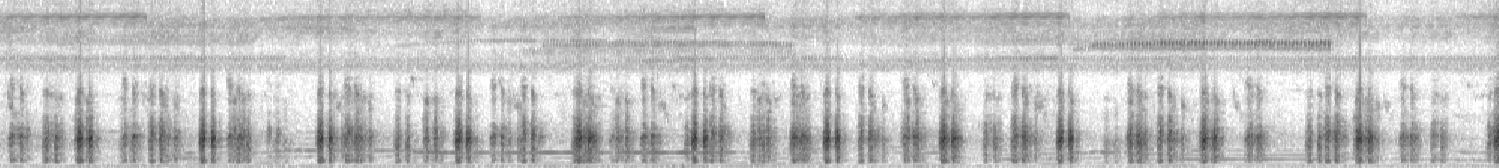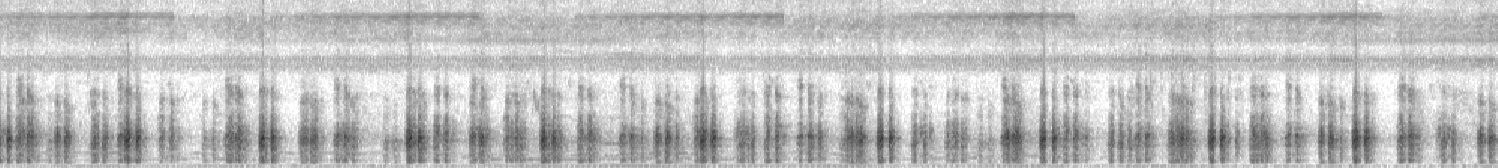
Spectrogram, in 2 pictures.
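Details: Big frogs croaking at night in the wild, a long unbroken series of rapid rasping pulses, several every second, with faint tonal whines and a low hum in the background.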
